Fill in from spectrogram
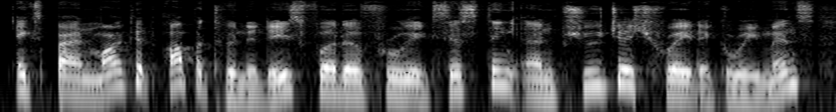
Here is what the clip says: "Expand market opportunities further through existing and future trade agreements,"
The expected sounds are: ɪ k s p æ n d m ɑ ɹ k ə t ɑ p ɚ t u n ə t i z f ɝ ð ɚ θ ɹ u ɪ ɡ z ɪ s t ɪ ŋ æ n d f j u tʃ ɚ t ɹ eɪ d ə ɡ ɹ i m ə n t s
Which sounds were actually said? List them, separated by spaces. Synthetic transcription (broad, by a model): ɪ k s p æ n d m ɑ ɹ k ə t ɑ p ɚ t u n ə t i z f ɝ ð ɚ f ɹ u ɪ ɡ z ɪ s t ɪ ŋ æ n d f j u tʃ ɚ t ɹ eɪ d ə ɡ ɹ i m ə n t s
